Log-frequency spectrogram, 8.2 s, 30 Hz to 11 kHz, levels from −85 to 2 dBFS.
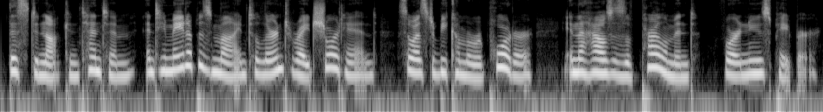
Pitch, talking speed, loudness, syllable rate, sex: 235 Hz, 220 wpm, -18 LUFS, 5.7 syllables/s, female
